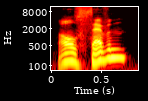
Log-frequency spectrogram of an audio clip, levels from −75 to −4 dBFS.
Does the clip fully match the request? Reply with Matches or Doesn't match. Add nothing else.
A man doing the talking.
Matches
